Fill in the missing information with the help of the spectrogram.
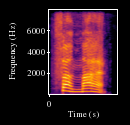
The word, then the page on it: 贩卖: fàn mài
